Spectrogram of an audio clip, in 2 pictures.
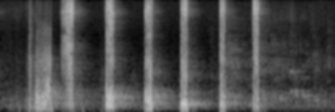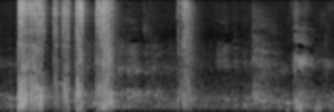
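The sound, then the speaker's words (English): Tearing sounds, a long series of rough, ripping bursts, some short and evenly spaced, then a tighter cluster followed by a few scattered rips, heard alone without talk. “So when we tear, I'm not sure whether you can hear that sound.”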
